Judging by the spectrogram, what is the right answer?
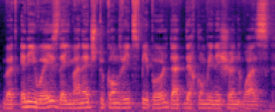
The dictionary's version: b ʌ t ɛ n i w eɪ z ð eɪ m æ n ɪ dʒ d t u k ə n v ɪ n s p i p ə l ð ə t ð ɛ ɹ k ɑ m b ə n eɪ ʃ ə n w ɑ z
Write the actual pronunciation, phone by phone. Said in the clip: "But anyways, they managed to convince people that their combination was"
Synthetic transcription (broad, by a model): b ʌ t ɛ n i w eɪ z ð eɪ m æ n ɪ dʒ t u k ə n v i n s p i p ə l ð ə t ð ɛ ɹ k ɑ m b ə n eɪ ʃ ə n w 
